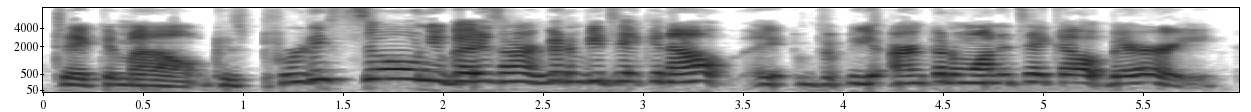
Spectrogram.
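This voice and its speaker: A woman hosting a casual livestream about miniature painting, relaxed and chatty with frequent ums. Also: on the high side, brisk.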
